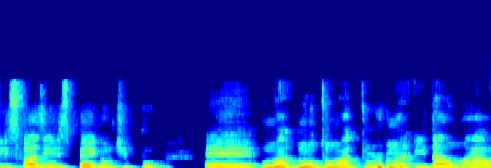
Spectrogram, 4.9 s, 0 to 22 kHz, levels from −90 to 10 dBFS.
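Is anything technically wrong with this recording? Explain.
No, the speech signal shows no technical faults at any point.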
